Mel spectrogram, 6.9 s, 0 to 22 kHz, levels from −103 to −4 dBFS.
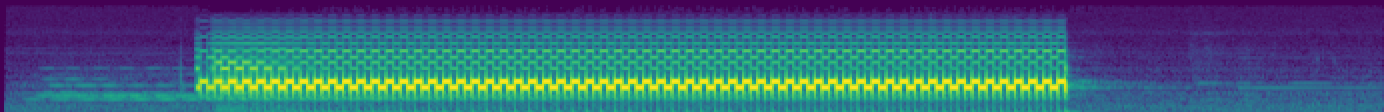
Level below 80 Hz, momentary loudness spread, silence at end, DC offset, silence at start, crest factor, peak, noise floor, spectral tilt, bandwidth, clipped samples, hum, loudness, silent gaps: -56 dBFS; 3 LU; 1.6 s; under 0.1%; 1 s; 6 dB; -2 dBFS; -62 dBFS; 0 dB/octave; 7.2 kHz; under 0.1%; none; -5 LUFS; none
